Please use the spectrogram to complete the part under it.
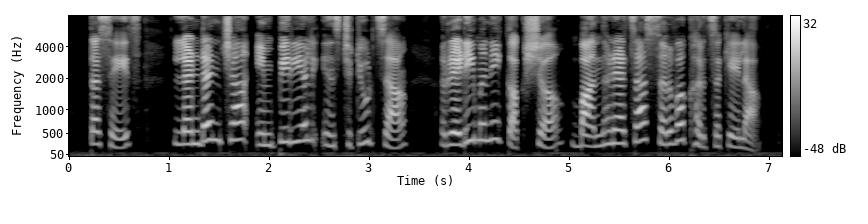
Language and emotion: Marathi, neutral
